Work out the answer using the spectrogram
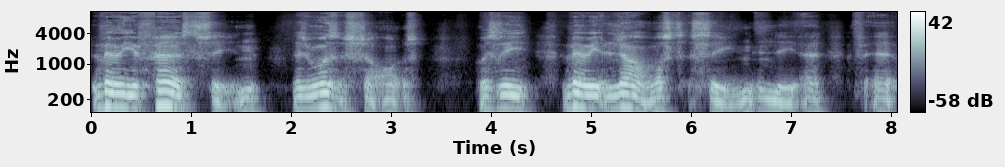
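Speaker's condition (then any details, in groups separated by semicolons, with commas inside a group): Down syndrome; from birth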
